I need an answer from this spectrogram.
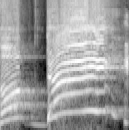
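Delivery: loud, high "hump day". Saying the greeting again after being egged on: said louder. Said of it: "we wanna say it louder?".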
